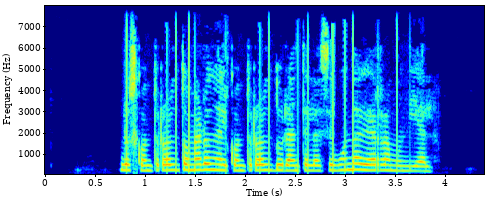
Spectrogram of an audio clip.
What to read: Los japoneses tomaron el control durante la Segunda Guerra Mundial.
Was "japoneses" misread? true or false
true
